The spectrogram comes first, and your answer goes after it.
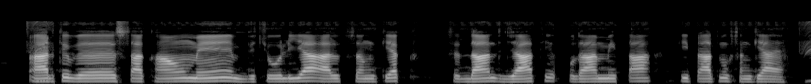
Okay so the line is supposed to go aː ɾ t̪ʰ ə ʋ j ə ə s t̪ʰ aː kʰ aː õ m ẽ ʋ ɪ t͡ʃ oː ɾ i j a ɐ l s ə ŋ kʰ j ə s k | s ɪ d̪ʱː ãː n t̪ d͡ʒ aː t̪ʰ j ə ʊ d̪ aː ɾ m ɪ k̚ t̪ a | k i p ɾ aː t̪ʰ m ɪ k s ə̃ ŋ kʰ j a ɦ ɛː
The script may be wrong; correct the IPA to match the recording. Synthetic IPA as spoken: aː ɾ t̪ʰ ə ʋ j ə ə s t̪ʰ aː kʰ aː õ m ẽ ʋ ɪ t͡ʃ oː l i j a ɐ l s ə ŋ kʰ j ə k | s ɪ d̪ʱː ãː n t̪ d͡ʒ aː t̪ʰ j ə ʊ d̪ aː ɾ m ɪ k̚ t̪ a | k i p ɾ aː t̪ʰ m ɪ k s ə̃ ŋ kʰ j a ɦ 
